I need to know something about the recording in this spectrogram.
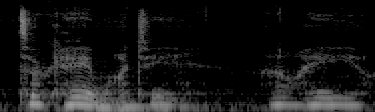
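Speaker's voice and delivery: whispered, gentle reassurance to the dog; calm the dog down softly; soothing whisper. Real, not acted. Comforting the crying dog.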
